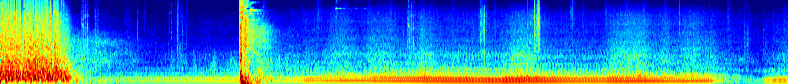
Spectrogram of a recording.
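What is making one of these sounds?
A vehicle engine hums steadily, then fades.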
